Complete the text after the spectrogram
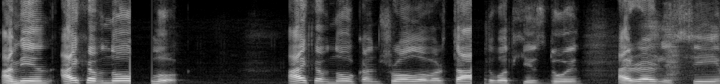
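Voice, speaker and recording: A man with a non-native accent speaks at a high pitch and a fairly slow pace, with fairly even intonation. The sound is dry and close, without echo. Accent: foreign. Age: 30s. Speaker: YouTuber. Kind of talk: casual interview.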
